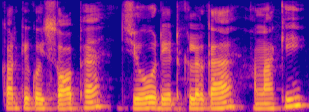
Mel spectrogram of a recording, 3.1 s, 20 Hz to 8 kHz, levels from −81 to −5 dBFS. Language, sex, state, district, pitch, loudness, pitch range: Hindi, male, Bihar, Patna, 130 Hz, -17 LUFS, 125-145 Hz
